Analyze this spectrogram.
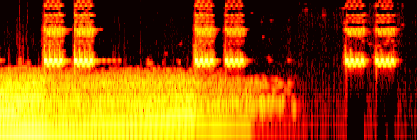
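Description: Telephone ringing with an electronic trill in the double-ring pattern, three pairs of short rings about three seconds apart. A low rumble under the first rings fades away about five seconds in.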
